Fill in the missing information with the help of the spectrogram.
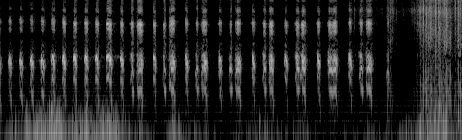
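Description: Chukar partridge calling a fast run of 'chuk' notes, about six a second, which stops about five and a half seconds in. A short burst of rushing noise follows near the end.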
